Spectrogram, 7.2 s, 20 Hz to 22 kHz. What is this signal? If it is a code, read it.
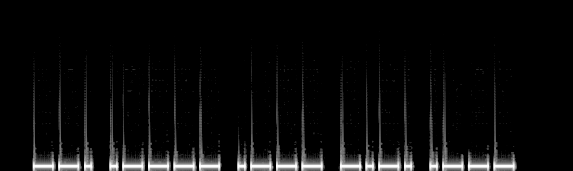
Morse code, heard as a keyed tone, about 16 wpm, 700 Hz. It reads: G1JCJ
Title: DXCC-100 Call Signs - 5 Characters - Repeated 3x - 15wpm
